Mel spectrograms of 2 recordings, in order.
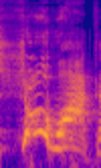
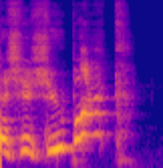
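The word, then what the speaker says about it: Sjoelbak: He's like, it's Schoolbak. And I'm like, the Shishubak? The Shishubu? Right? Like, just it makes him crazy.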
